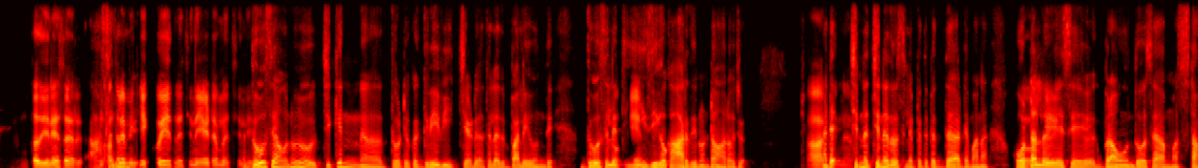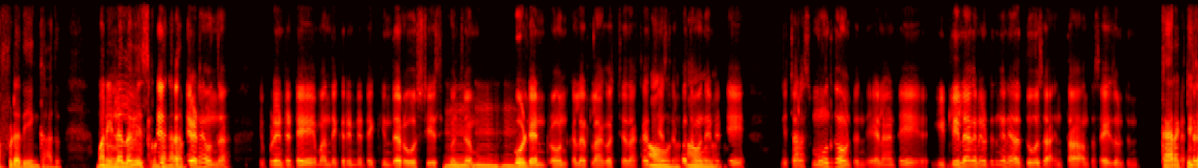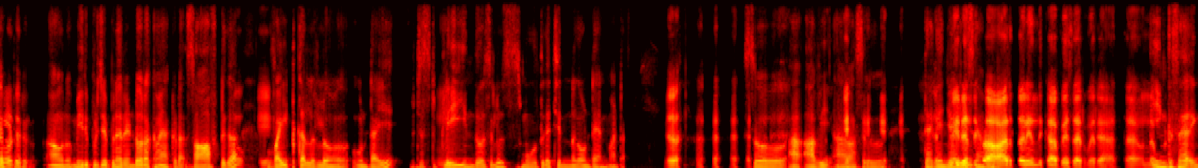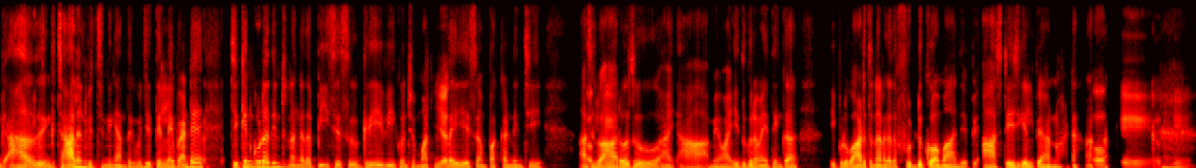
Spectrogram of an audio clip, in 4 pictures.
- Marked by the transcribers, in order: in English: "ఐటెమ్"; in English: "గ్రేవీ"; in English: "ఈజిగా"; tapping; in English: "హోటల్‌లో"; in English: "బ్రౌన్"; in English: "స్టఫ్డ్"; in English: "రోస్ట్"; in English: "గోల్డెన్ బ్రౌన్"; in English: "స్మూత్‌గా"; in English: "సైజ్"; in English: "సాఫ్ట్‌గా వైట్ కలర్‌లో"; in English: "జస్ట్ ప్లెయిన్"; in English: "స్మూత్‌గా"; laughing while speaking: "ఓకే"; in English: "సో"; in English: "ఎంజాయ్"; chuckle; chuckle; in English: "పీసెస్, గ్రేవీ"; in English: "యెస్"; in English: "ట్రై"; in English: "ఫుడ్ కోమా"; in English: "స్టేజ్‌కి"; chuckle
- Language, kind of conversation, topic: Telugu, podcast, ఒక అజ్ఞాతుడు మీతో స్థానిక వంటకాన్ని పంచుకున్న సంఘటన మీకు గుర్తుందా?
